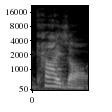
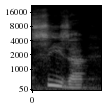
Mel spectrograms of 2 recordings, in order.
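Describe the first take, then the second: First: The word begins with a hard K sound. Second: The word begins with a soft S sound. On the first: This is how the rest of the Legion says it. "Like they say Kaiser" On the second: This is how one character says it. "So he uses soft S's"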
